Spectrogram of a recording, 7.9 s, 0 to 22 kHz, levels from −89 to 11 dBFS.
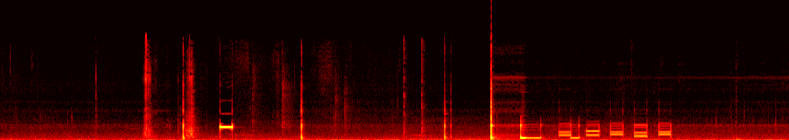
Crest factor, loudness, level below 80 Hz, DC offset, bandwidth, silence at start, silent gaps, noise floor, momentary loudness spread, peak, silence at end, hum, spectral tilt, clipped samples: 28 dB; -23 LUFS; -52 dBFS; under 0.1%; 16 kHz; 1.45 s; none; -51 dBFS; 27 LU; 0 dBFS; 0.15 s; none; -4 dB/octave; under 0.1%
